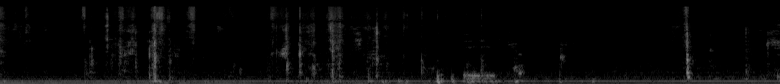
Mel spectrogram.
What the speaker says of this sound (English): I'm just going to pick from the Work Your Light card, Kathy.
